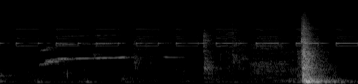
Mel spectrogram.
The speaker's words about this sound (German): Die lag draußen vor der Tür und hat es angefangen zu piepsen.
